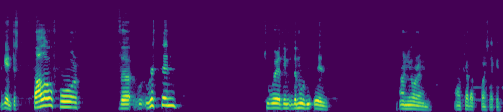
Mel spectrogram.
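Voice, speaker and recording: A man's voice: on the high side, expressive, takes it slowly, pauses often, a little mellow. A young man giving casual, rambling, enthusiastic commentary while rewatching a movie, often correcting himself.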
